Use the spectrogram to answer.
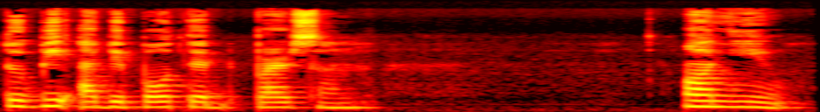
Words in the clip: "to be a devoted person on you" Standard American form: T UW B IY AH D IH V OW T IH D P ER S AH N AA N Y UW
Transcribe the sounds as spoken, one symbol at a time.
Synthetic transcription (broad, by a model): T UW B IY AH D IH P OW T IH D P ER S AH N AA N Y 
